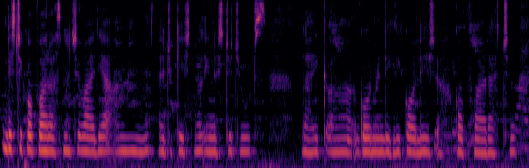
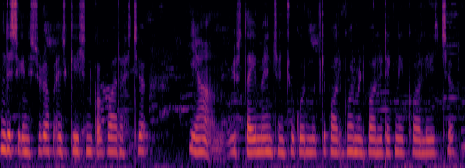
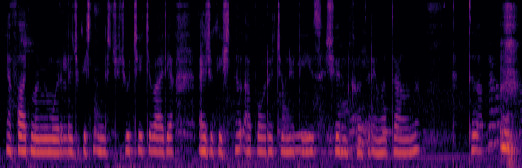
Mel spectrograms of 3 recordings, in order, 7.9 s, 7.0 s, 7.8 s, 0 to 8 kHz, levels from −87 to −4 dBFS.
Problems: background sounds at intervals, low volume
